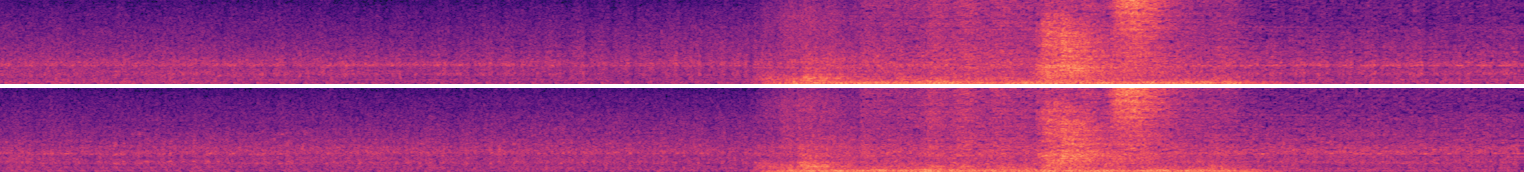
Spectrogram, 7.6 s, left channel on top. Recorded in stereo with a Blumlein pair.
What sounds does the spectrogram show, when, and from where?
3.8 s writing: 25° right, 1.1 m
5.2 s crumpling: 25° left, 1.4 m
